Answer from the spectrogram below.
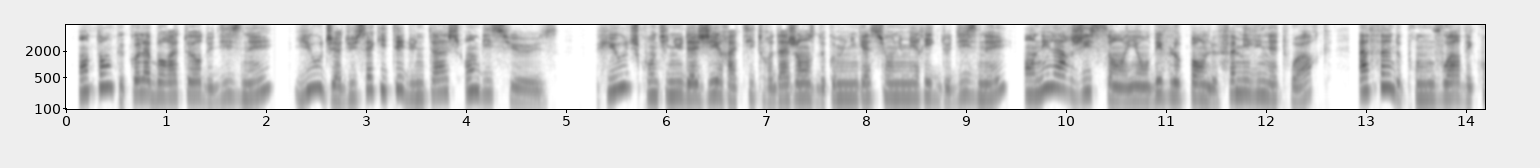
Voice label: EuroFrench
